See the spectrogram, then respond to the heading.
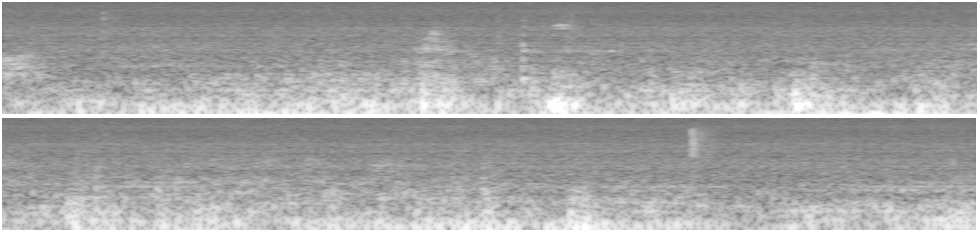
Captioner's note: foot steps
